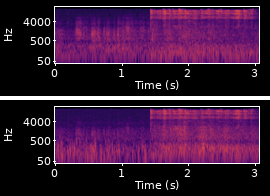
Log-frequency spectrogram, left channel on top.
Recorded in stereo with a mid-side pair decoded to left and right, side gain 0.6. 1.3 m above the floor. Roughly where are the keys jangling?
Ahead.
